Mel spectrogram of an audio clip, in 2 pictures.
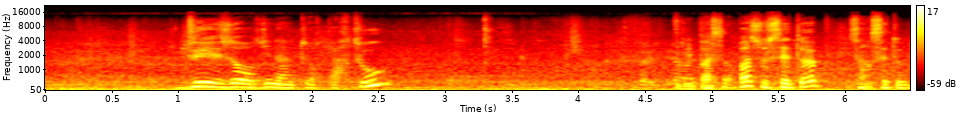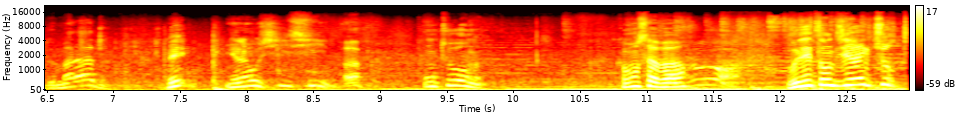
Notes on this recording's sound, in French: Test de stream avec téléphone portable, en direct de Questions pour un Champion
